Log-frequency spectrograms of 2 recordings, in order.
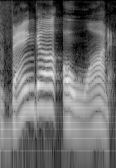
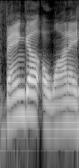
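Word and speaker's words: Vega Ioane: Jackson Durham, give me the pronunciation of this name because I always struggle with it. Okay, so this is Vanga Awan.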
